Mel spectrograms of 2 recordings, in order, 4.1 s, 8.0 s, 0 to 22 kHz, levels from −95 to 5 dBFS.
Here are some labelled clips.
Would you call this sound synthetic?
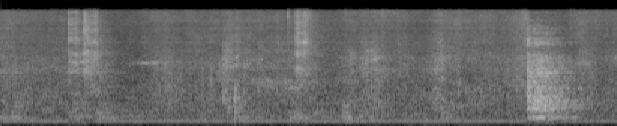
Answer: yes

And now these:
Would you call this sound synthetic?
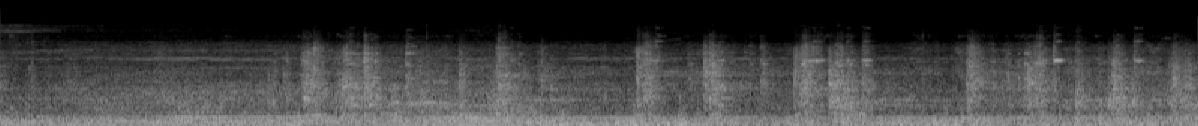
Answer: no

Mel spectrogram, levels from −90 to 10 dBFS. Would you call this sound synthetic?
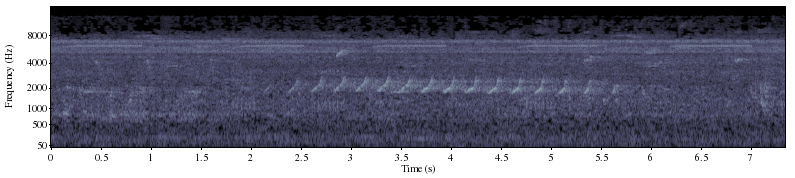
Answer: no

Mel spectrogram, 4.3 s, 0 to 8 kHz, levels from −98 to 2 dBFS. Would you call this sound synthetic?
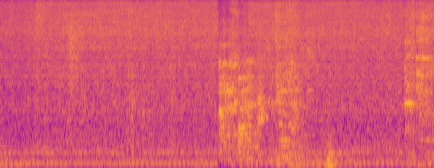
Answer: yes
